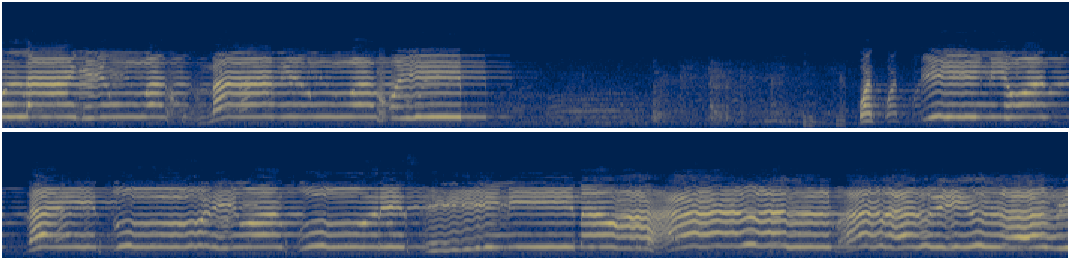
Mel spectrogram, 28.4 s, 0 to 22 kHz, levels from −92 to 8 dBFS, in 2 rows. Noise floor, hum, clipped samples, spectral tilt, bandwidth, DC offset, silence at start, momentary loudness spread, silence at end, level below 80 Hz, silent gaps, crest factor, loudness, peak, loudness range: -65 dBFS; none; under 0.1%; -3 dB/octave; 5.6 kHz; under 0.1%; 0 s; 15 LU; 0 s; -88 dBFS; none; 18 dB; -24 LUFS; -10 dBFS; 10 LU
